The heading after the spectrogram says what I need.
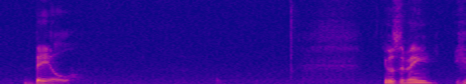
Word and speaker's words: Baal: talking about is about B or what's pronounced Bale.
